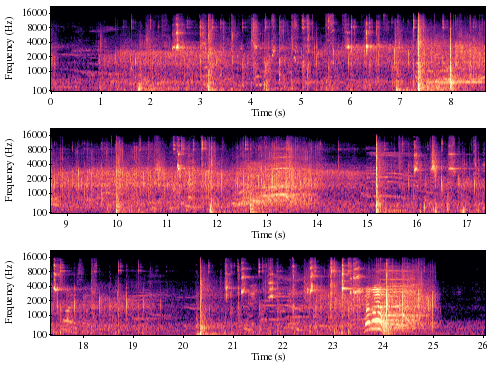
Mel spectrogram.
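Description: Table tennis rallies: the celluloid-type ball clicks sharply off the paddles and the table, with a background murmur of voices in the hall. A loud vocal shout comes near the end.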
